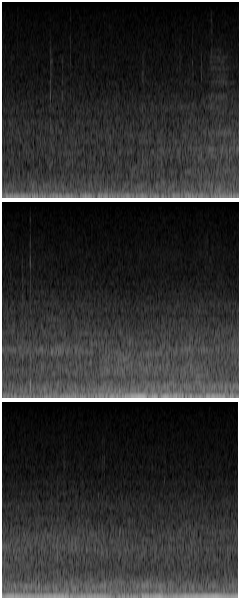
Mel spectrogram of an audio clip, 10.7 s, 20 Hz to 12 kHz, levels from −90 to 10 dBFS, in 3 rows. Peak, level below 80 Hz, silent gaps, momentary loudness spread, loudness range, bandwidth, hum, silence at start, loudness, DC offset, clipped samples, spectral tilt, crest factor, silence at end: -22 dBFS; -36 dBFS; none; 11 LU; 9 LU; 9.2 kHz; none; 0 s; -40 LUFS; under 0.1%; under 0.1%; -7.5 dB/octave; 14 dB; 0 s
